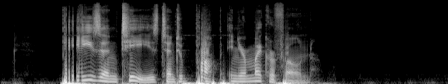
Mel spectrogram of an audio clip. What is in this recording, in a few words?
No Pop Filter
